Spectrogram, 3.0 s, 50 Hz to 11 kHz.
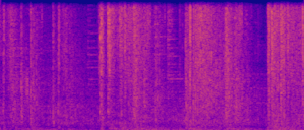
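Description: Cannon and artillery fire in the real-time strategy game Cossacks 3, a dense continuous barrage of booms and crackling gunfire across the whole stretch, loud and close with no voices over it.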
